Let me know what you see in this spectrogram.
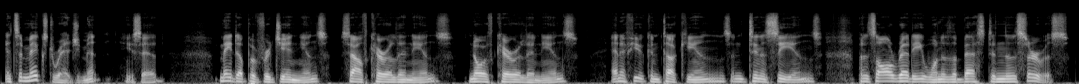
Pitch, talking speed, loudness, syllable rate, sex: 120 Hz, 165 wpm, -18 LUFS, 5.5 syllables/s, male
